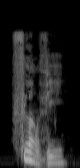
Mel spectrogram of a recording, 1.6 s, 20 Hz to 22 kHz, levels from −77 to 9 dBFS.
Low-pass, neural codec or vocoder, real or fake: 10.8 kHz; none; real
